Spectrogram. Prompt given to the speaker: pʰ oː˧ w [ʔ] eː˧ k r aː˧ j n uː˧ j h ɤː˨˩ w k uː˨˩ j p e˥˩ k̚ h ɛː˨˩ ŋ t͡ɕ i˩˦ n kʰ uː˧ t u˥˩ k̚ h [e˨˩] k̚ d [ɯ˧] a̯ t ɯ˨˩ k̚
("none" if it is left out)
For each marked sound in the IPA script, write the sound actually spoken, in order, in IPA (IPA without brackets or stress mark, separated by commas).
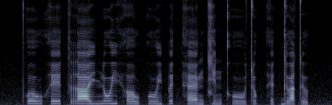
h, e˨˩, ɯ˧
